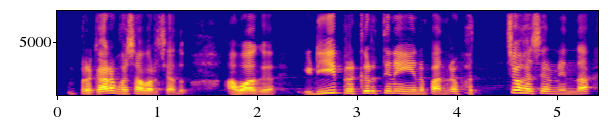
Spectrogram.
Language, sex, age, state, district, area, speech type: Kannada, female, 60+, Karnataka, Koppal, rural, spontaneous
